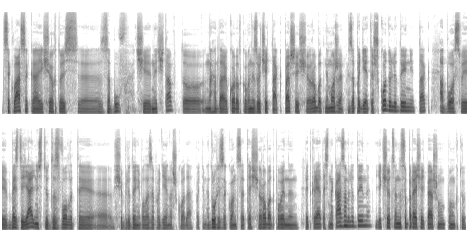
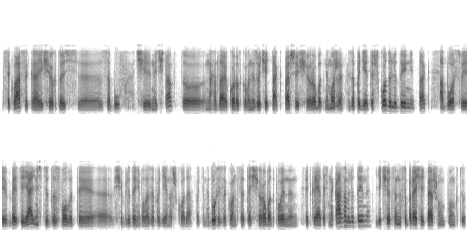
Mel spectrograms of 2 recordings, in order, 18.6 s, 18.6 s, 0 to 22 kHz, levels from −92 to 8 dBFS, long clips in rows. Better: first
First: none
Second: phone-call audio; nothing above 3.5 kHz

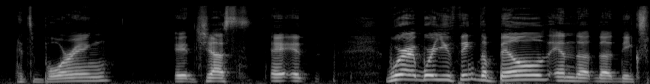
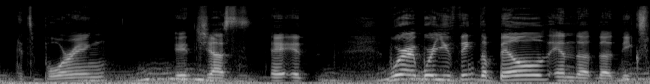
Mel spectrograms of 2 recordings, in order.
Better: first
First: none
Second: low rumble; noticeable; throughout; 15 dB below the speech

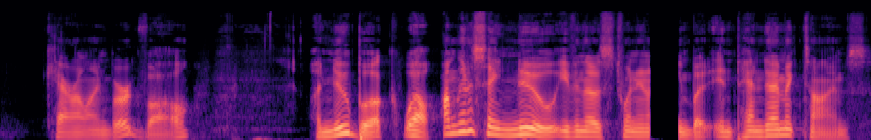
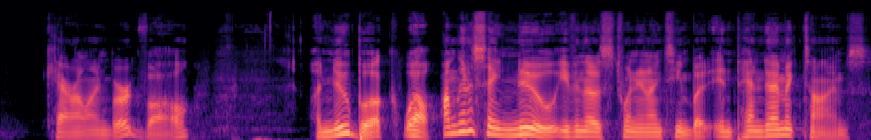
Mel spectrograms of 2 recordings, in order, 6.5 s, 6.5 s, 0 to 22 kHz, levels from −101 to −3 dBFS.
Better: second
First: audio cutting out; at 5 s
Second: none

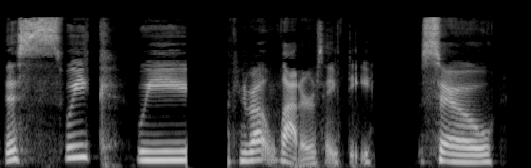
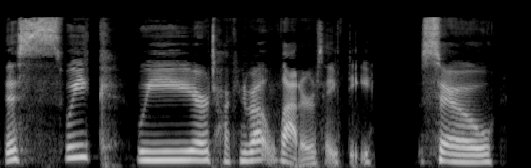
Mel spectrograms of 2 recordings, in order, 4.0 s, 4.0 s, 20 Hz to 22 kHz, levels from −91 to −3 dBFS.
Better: second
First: audio cutting out; at 1.5 s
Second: none

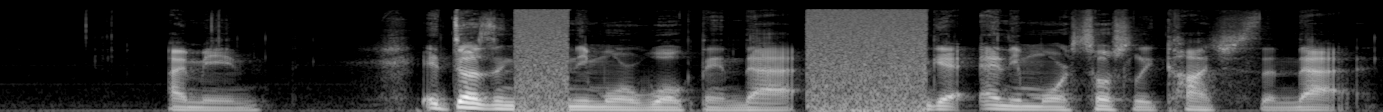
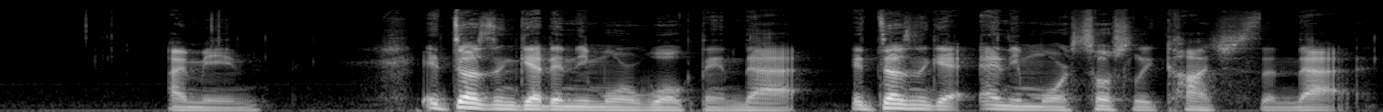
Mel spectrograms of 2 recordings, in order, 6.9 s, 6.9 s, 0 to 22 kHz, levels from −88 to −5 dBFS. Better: second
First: audio cutting out; filled with static; at 2.5 s and at 4 s for 0.5 s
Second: none

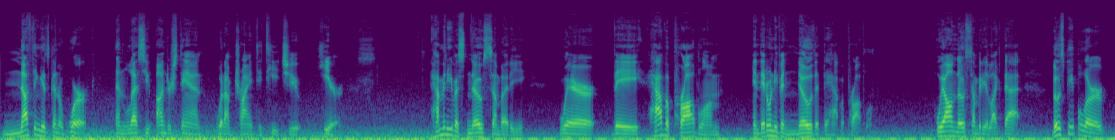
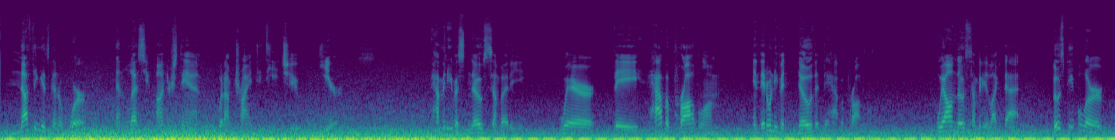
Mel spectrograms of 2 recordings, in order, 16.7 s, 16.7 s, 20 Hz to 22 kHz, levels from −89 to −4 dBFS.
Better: first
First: low rumble; faint; throughout; 25 dB below the speech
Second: low rumble; loud; throughout; 4 dB below the speech

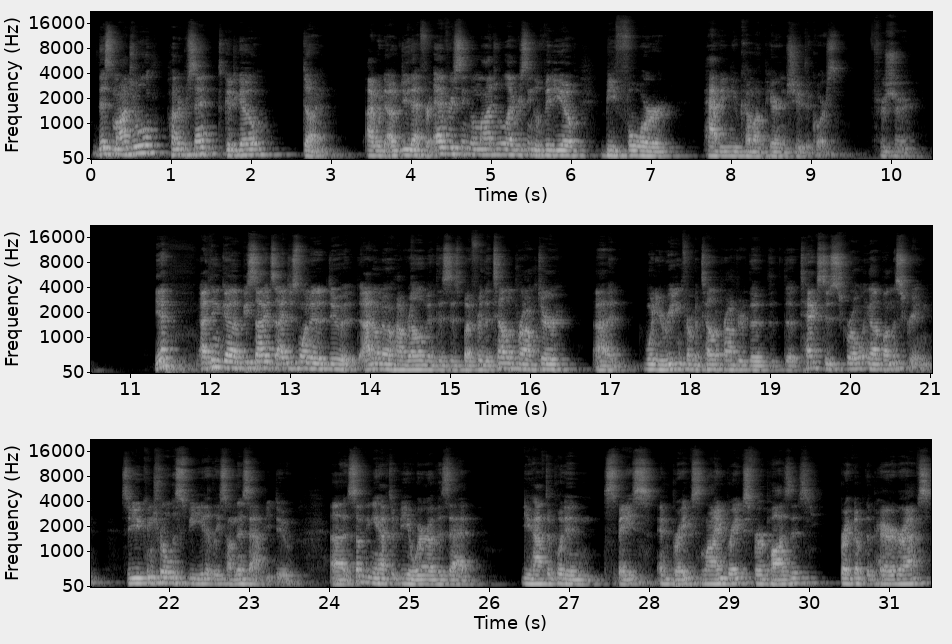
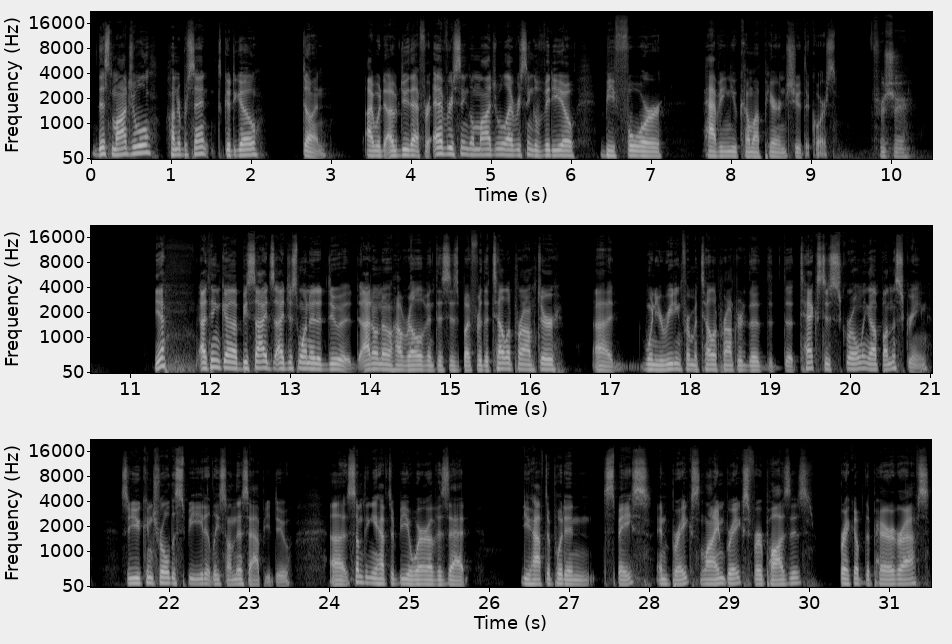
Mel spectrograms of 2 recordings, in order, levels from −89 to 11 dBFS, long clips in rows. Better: second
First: room echo; slight; dies away in 0.4 s // off-mic speech; far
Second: none

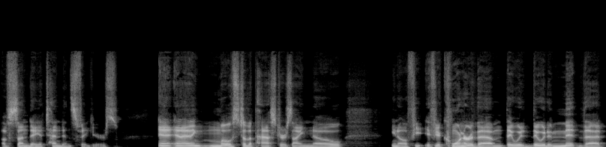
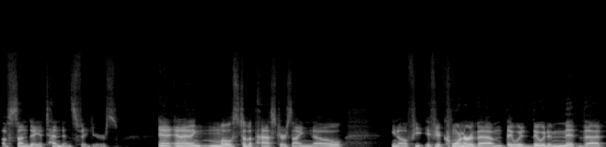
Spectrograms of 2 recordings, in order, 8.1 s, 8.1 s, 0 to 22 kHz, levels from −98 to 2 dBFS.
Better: first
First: none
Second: muffled; very; fading above 3 kHz

